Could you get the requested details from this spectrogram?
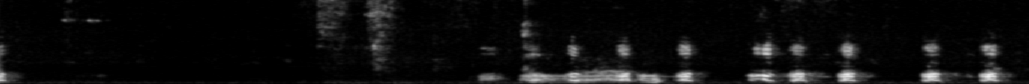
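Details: Evening calls from a goose pair coaxing goslings down from the nest, quiet at first, then a burst of nasal honks that settles into rapid, uneven repeated notes.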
